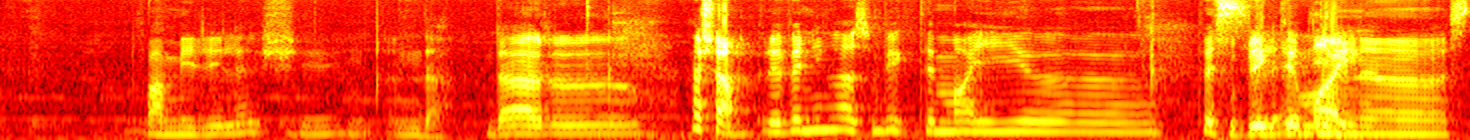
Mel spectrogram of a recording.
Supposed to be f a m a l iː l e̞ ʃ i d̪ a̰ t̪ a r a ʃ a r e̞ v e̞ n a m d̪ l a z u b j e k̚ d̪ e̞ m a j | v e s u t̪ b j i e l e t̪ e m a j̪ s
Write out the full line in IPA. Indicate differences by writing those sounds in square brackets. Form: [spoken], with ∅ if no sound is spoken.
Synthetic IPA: f a m [i] l iː l e̞ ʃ i d̪ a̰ [d̪] a r a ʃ a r e̞ v e̞ n [i] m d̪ l a [s] u b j e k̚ [t̪] e̞ m a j | v e s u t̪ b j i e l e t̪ e m a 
